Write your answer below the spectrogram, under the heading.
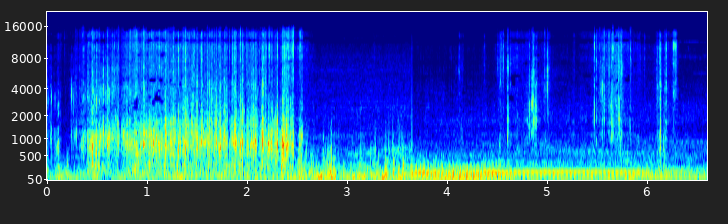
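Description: Car tyre crushing a pile of dry fusilli pasta on asphalt, a dense crackling crunch lasting about two and a half seconds. Then a steady low car engine hum with a few sharp snaps of plastic being crushed.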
